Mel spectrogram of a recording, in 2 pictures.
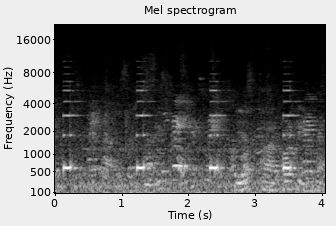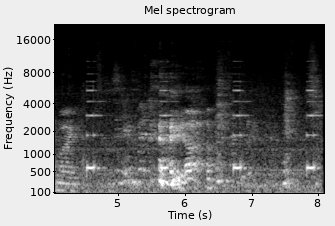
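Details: Steady electronic beeps about every two seconds from a bedside heart monitor in an emergency room, with background room noise and voices.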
